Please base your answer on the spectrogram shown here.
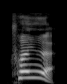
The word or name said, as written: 穿越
